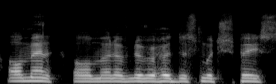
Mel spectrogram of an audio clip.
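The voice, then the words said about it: Impression of Joel Embiid. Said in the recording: “That's my Embiid impression.”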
